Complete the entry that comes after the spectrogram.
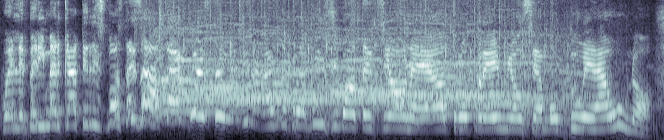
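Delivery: loud high cheering verdict; excited quiz host. Acted. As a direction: celebrate the right answer. Host cheers correct answer. (conduttore entusiasta che esulta)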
